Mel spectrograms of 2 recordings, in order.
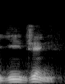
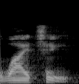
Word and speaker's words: I Ching: extraordinary classic of China, the Book of Changes, called the Yi Jing, not the Wai Ching.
